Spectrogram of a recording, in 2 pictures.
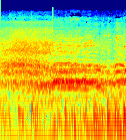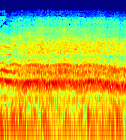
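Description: A young woman sings along close by.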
